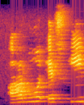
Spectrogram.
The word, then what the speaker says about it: rose: told you already sir but when s comes between two vowel sounds O is a vowel sound e is a v sound then yes becomes is it sound so r o s e will be pronounced as Rose and not rose that z sound should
